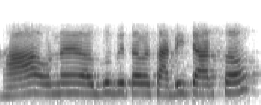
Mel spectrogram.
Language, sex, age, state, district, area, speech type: Sindhi, female, 60+, Maharashtra, Thane, urban, conversation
